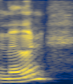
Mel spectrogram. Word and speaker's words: MXXN: Like he was sharing the panel with Moon. Uh it's spelled MXXN, but it's pronounced Moon.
